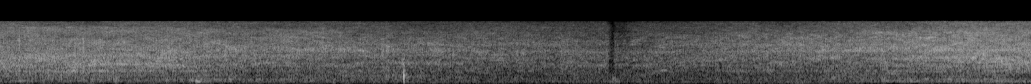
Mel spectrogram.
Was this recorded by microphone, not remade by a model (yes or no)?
no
